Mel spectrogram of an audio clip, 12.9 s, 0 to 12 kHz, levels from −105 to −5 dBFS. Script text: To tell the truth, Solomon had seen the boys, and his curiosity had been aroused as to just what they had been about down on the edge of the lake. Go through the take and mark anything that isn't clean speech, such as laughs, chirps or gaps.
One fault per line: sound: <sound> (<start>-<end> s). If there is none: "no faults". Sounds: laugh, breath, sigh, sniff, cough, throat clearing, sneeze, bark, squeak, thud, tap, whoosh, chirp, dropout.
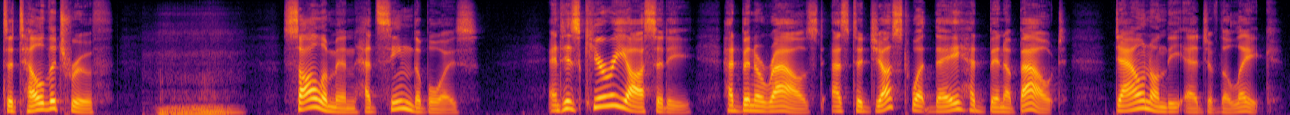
sound: breath (1.4-2.5 s)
